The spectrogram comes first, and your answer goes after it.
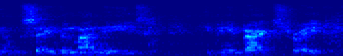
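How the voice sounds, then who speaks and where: Amid noticeable background noise and audible room echo, a man speaks in a fairly high pitch with monotone, flat intonation. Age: 60s. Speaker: fitness instructor. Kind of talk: tutorial. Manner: counting reps aloud.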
